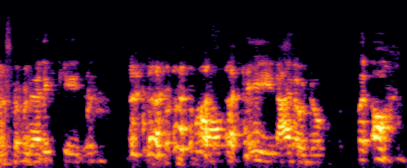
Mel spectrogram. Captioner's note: laughter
